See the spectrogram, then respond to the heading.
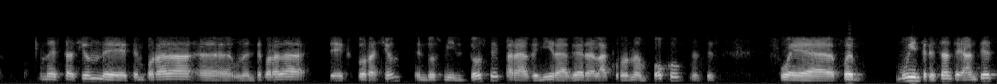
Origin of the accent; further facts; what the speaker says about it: Quebec, Canada; also born or lived in Ontario; yo hice mis estudios universitarios en Quebec, de donde soy, en la Universidad de Montreal, y después hice una maestría en Ontario, en Canadá.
